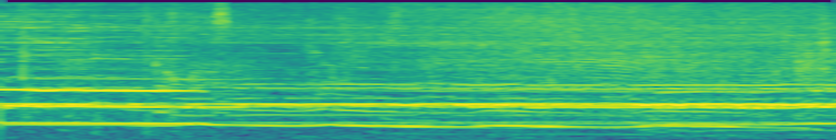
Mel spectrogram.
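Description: Several voices hold a long, wordless note in a steady drone. About halfway through, one voice wavers and slides lower in pitch while another holds steady.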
